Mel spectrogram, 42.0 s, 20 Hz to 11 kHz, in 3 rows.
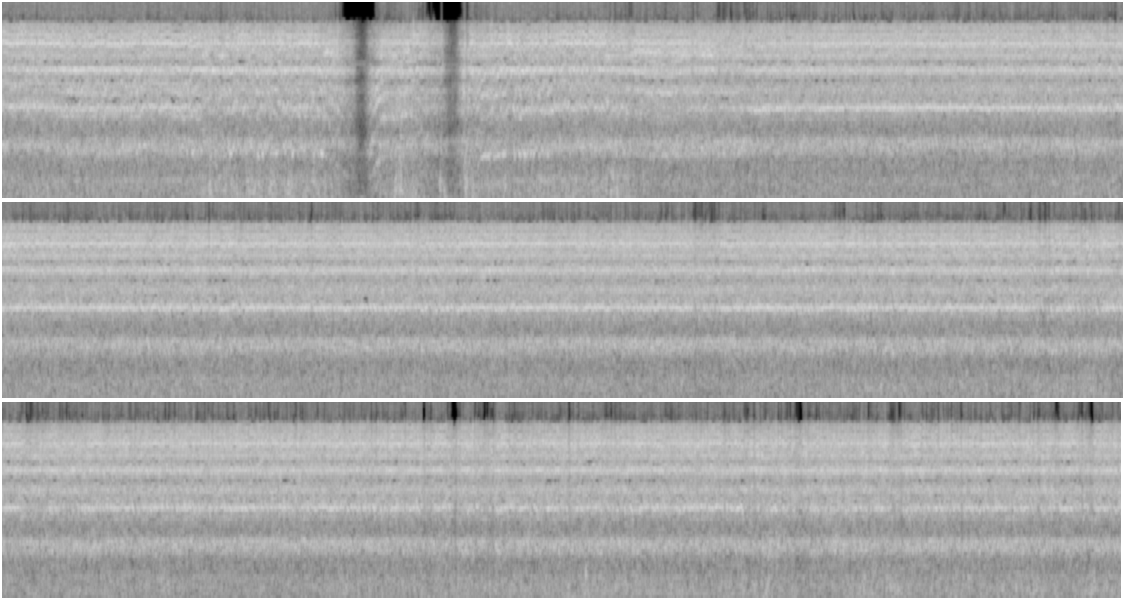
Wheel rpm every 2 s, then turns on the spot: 220, 220, 100, 200, 220, 230, 230, 230, 230, 230, 230, 230, 230, 230, 230, 230, 230, 230, 230, 230, 230.
none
